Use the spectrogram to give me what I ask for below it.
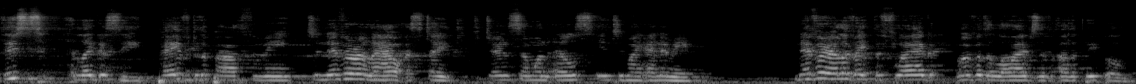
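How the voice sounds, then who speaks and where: A woman born in Israel, giving an earnest, measured prepared speech at an outdoor protest rally. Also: medium pitch, steady tone, distant mic, faint music behind, poor audio. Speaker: rally speaker.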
